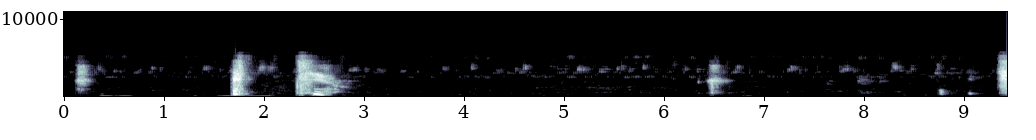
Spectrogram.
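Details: Early-morning stifled sneezes, held back to avoid waking housemates: two short, muffled sneeze bursts close together with small breath sounds around them.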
